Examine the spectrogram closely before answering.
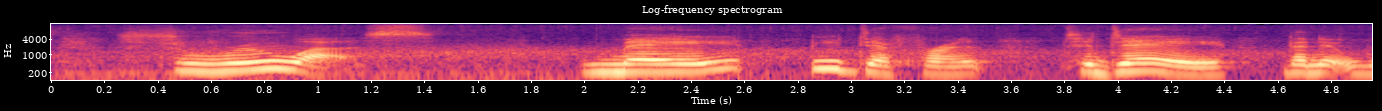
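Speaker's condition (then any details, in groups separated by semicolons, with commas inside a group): No condition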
